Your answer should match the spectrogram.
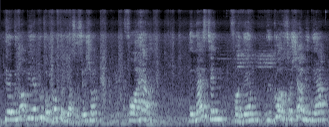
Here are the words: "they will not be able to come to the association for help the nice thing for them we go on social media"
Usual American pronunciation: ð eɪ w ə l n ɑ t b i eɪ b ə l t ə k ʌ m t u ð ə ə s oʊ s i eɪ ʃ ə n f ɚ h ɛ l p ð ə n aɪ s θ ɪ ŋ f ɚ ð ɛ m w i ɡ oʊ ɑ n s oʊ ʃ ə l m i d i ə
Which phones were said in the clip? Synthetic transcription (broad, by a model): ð eɪ w ə l n ɑ t b i eɪ b ə l t ə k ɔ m t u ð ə ə s oʊ s i eɪ ʃ ə n f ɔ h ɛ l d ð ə n aɪ s t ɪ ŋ f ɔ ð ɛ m w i ɡ oʊ ɑ n s oʊ ʃ ə l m i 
